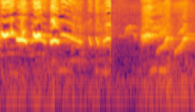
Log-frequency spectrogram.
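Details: Kacer, the oriental magpie-robin, singing to stir a silent bird into song: quick bright whistled slurs and chirps, a brief pause, then descending whistled notes resuming.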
